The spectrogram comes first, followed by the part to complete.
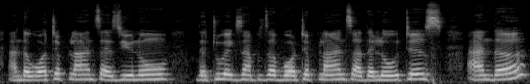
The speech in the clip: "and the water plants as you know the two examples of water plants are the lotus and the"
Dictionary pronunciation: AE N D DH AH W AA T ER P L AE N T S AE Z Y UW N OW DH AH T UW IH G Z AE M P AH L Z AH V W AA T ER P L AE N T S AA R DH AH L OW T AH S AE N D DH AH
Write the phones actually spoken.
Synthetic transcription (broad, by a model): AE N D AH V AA T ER P L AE N T S AE Z Y UW N OW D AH T UW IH G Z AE M P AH L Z AH V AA T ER P L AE N T S AA R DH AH L OW T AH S AE N D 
